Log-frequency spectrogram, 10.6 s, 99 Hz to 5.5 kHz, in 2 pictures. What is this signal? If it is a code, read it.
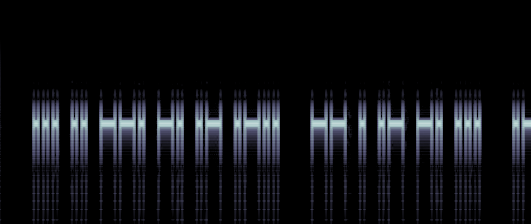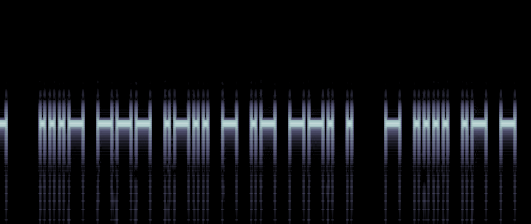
Morse code, heard as a keyed tone, about 25 wpm, 600 Hz. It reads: SIGNAL MEANS A VOLTAGE THAT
